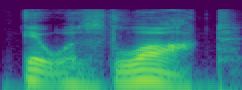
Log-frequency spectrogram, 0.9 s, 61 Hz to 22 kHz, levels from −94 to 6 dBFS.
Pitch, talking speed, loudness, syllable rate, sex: 90 Hz, 200 wpm, -17 LUFS, 5.5 syllables/s, male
